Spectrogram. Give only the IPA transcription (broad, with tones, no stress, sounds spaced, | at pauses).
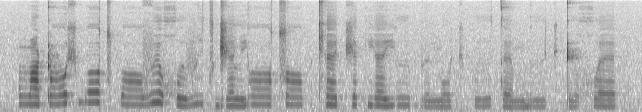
β ɑ˨ ʈ ɔː˨˦ ʃ b ɔː˦ t͡s p ɔː˨ v ʏ˦˨ χʷ ɨ˨ v i˦ t͡s d͡ʒ ɛ˨ l j ɔː˦ t͡s ɔː˦ p cʰ ɛ˦ t͡ʃ ɛ˦ k j ɛ˦ j ɨː˦ b ʏ˨ n̪ oː˨ t͡ʃ p ɨː˨˦ t̪ ɛ˨ m b ɨː˨ t͡ʃ ʈ ɨ˨ χʷ ɛ˦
